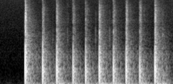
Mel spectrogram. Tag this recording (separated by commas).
Door, home sounds, Knock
